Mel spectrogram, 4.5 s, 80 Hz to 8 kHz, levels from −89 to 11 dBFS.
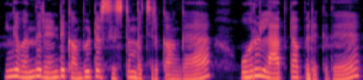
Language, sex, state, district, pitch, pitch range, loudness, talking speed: Tamil, female, Tamil Nadu, Kanyakumari, 195 Hz, 160-225 Hz, -17 LUFS, 120 wpm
